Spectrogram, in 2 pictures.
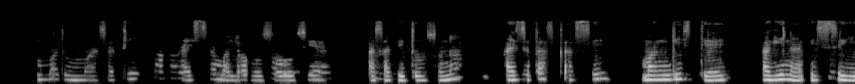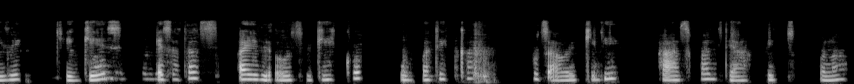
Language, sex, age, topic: Gamo, female, 25-35, government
